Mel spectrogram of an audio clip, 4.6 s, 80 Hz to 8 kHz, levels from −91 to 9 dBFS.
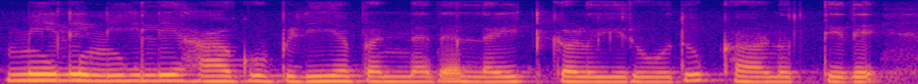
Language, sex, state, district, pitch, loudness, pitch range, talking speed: Kannada, female, Karnataka, Bangalore, 180 Hz, -17 LUFS, 170-200 Hz, 105 wpm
